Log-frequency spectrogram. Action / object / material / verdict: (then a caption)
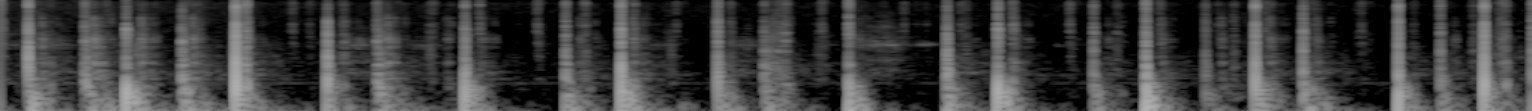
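tap / stretched canvas print on a frame / canvas / none. Fingertips of both hands tap quickly on the surface of a large stretched canvas print that is hollow behind. About two dozen soft, low, hollow thumps follow one another in an uneven patter, each with a faint bright click at the onset and a very short decay.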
